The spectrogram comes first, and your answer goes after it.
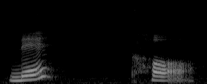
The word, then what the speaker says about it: nickel: we have nickel nickel Nick coal see where my tongue is may call almost like K ull Nick coal know if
